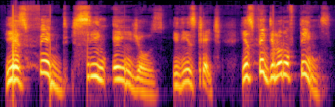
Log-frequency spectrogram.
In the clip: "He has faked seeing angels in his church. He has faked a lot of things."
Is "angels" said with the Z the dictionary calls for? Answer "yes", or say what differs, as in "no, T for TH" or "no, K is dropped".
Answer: yes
